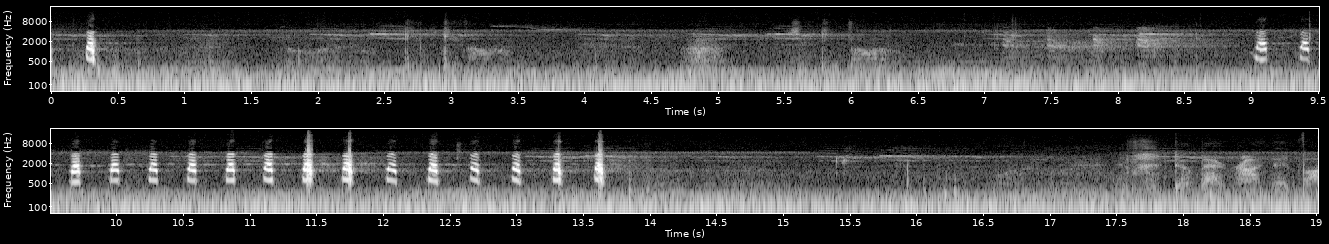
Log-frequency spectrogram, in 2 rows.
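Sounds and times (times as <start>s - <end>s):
turkey call yelps: 7.1s - 13.8s.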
